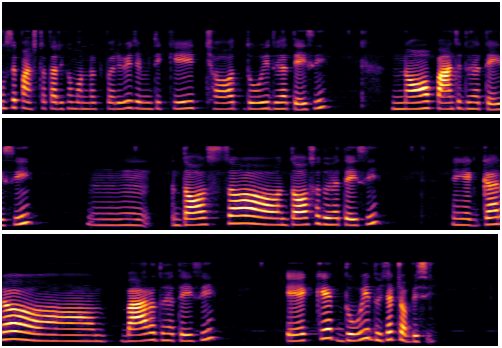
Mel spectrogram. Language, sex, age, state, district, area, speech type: Odia, female, 18-30, Odisha, Kendujhar, urban, spontaneous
